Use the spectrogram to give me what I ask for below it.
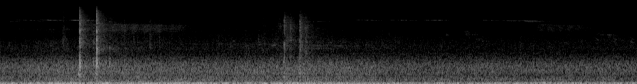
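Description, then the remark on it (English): Wood pigeon wing claps as it takes off in display flight, clapping its wings together: two quick bursts of sharp, dry clapping about two seconds apart, heard over a steady hum of town background noise with no talking. “Other sound I was quite pleased to get, like when a wood pigeon takes off and does the little clap clap display flight.”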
